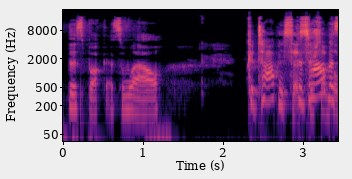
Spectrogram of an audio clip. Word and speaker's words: Katabasis: apparently people told her no, it's Katabasis. So yeah, it's Greek, as producer Rob lets us know, and no, I refuse.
